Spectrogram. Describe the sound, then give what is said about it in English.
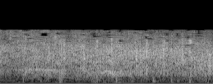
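A game show studio audience gives itself a round of applause, dense and loud with continuous clapping at an even level from start to finish. “You have been a terrific audience, so I want you to give yourself a round of applause.”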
